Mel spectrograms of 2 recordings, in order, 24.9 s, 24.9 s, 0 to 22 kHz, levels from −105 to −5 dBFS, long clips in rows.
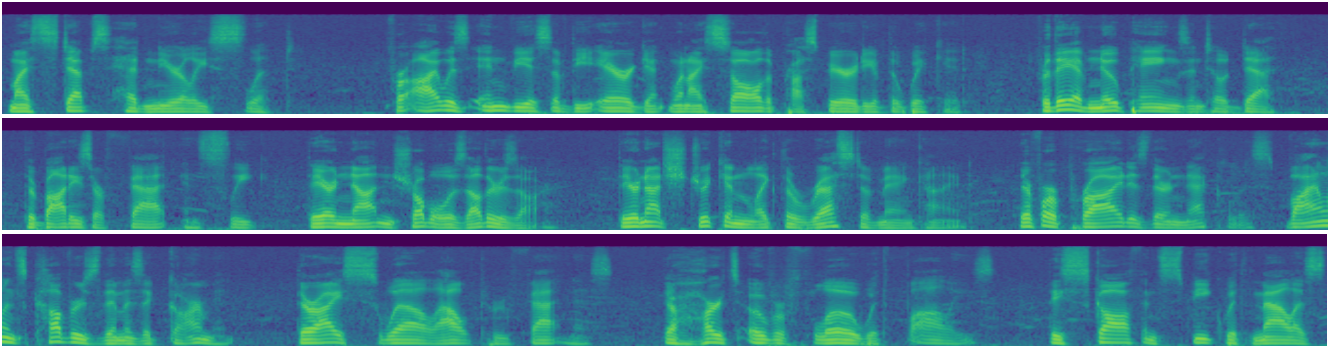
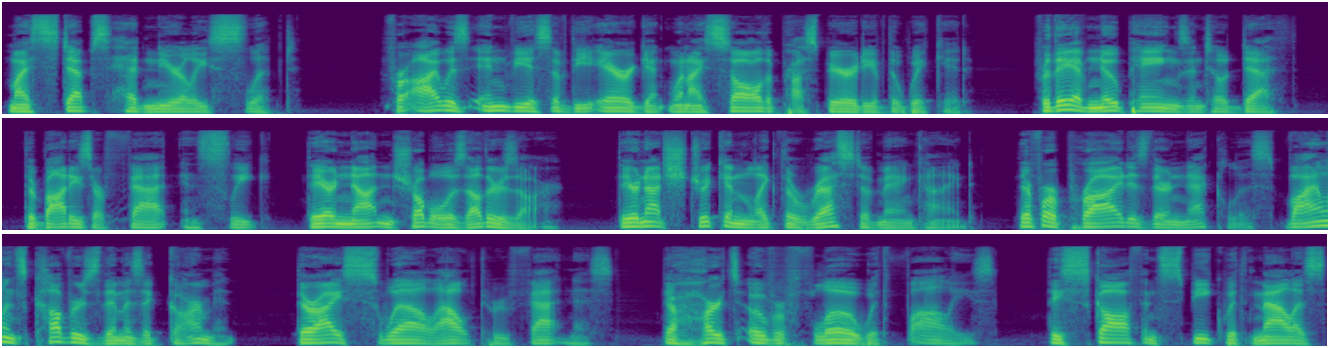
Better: second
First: hiss; faint; throughout; 30 dB below the speech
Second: none

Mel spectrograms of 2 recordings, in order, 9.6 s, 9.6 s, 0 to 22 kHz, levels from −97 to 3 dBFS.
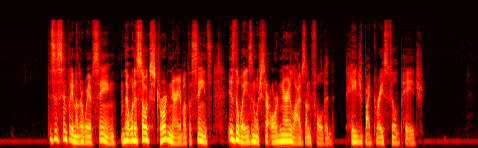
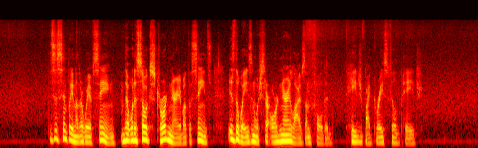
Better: first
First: none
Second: hiss; faint; throughout; 30 dB below the speech

